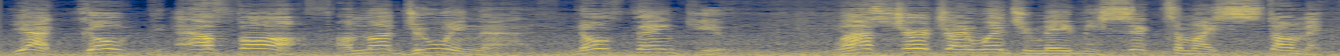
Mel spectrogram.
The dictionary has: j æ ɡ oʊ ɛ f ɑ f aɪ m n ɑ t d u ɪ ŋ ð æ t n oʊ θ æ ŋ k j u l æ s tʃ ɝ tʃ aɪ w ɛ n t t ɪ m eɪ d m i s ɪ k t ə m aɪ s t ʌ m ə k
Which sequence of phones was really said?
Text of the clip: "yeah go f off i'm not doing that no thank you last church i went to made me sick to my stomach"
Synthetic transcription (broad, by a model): j æ ɡ oʊ ɛ f ɑ f aɪ m n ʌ t d u ɪ ŋ ð æ t n oʊ θ æ ŋ k j u l æ s tʃ ɝ tʃ aɪ w ɛ n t t ɪ m eɪ d m i s ɪ k t ə m aɪ s t ʌ m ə k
